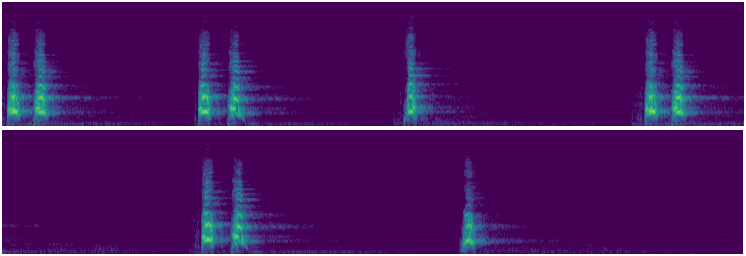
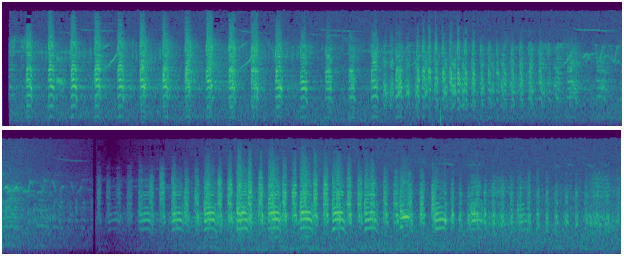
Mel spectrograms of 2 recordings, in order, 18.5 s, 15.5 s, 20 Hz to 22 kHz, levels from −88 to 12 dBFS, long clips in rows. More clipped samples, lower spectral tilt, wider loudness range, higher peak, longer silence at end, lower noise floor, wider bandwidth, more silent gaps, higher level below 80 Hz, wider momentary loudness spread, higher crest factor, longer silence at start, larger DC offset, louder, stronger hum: neither; first, -3 dB/octave vs 2 dB/octave; about the same, 9 LU vs 8 LU; about the same, 0 dBFS vs -2 dBFS; first, 3.35 s vs 0 s; first, under -90 dBFS vs -41 dBFS; second, 7.4 kHz vs 17 kHz; first, 2.33-2.40 s, 4.62-4.86 s, 7.78-7.86 s, 11.48-11.52 s, 14.84-14.97 s vs none; second, -86 dBFS vs -68 dBFS; about the same, 10 LU vs 12 LU; first, 24 dB vs 18 dB; about the same, 0.05 s vs 0.1 s; neither; second, -19 LUFS vs -16 LUFS; neither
